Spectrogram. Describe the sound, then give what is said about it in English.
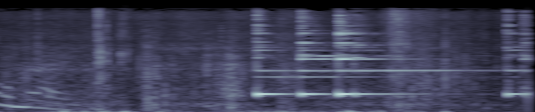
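A cow, its bell clanking in several ringing strikes while hooves shuffle over the ground, with a brief low vocal sound at the start in an open outdoor setting. “Hey cow. Hey pal.”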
